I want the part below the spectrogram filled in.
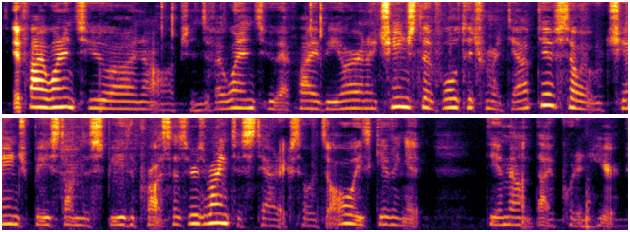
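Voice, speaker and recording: A man's voice: high voice, creaky, dark tone, a little hiss or hum. A man casually narrating his own computer tinkering and gameplay, thinking aloud and often restarting his sentences. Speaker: hardware hobbyist vlogger. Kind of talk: casual self-narrated screen recording.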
